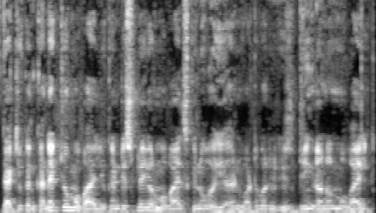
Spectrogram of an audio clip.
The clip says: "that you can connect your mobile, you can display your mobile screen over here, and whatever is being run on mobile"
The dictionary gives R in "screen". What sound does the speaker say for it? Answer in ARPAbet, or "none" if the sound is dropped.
none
